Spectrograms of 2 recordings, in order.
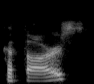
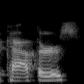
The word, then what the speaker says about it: Cathars: as a connection with the cathars right or the catheters right i've heard it pronounced both ways and you know not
